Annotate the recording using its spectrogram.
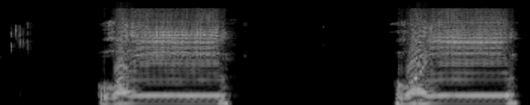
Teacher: حلق کے اوپر والے حصے سے ہم غین کو ادا کریں گے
